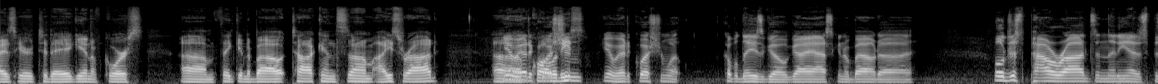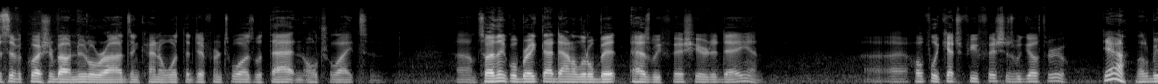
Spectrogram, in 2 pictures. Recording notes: Check in with the guys as they record out on the ice on a small urban pond.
